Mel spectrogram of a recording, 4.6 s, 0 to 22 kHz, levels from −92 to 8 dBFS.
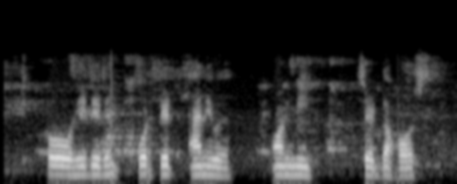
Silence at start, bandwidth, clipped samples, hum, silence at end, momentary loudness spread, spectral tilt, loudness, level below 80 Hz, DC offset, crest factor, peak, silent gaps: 0.45 s; 7.2 kHz; under 0.1%; none; 0.35 s; 11 LU; -6 dB/octave; -18 LUFS; -62 dBFS; under 0.1%; 16 dB; -2 dBFS; none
